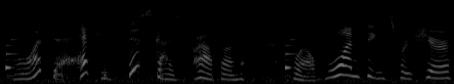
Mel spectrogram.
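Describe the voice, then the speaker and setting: A tiny fairy girl sidekick from a video game. The voice is extremely high, childlike and squeaky, leaping all over in pitch with chatty excitement. Loud music plays underneath. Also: slow, full character voice. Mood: indignant, curious. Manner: chatty, exclamatory, refers to self in third person. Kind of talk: animated game character dialogue. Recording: music behind the voice.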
